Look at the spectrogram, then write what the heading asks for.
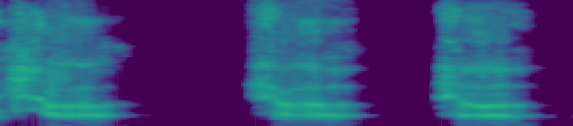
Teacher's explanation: ایک تو را کو وا کر دیتے ہیں، دوسرے ہا کو خا، خا نہیں کرنا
